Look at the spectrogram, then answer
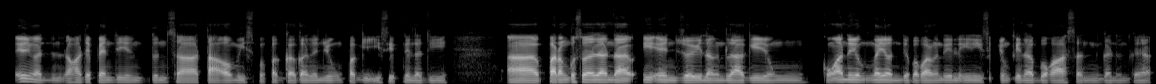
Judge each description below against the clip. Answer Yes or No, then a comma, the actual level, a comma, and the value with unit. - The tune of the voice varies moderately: No, narrow, 1.4 semitones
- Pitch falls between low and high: No, very low, 95 Hz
